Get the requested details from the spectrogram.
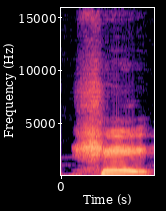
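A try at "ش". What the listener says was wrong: Nah, itu kan shi ya. Bunyinya beda antara shi dengan sli. Tafasyi itu menyebar udara berlebihan dari huruf shin. Menyebar udara dari mulut. Bukan, jadi bukan shod, tapi sli. Coba sli. Enggak, jangan di show, enggak. Bukan shi, bukan. SI.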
